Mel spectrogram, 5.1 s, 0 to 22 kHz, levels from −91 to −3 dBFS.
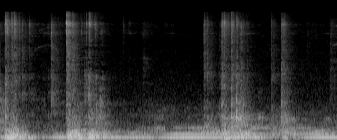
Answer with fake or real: real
